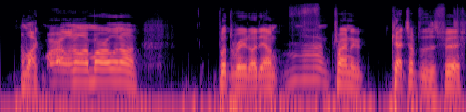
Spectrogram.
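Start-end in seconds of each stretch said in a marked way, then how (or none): 0.5-1.4 re-enacted yell, much higher. Retelling yelling over the radio to a buddy back at the lodge: retelling a yell. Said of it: "I'm yelling to my buddy".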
